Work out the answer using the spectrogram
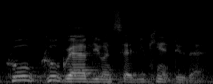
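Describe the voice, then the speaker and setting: A man's voice: medium pitch, sing-song, a little fast. A man hosting a sit-down interview, asking questions and nodding along with short affirmations. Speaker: interview host.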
